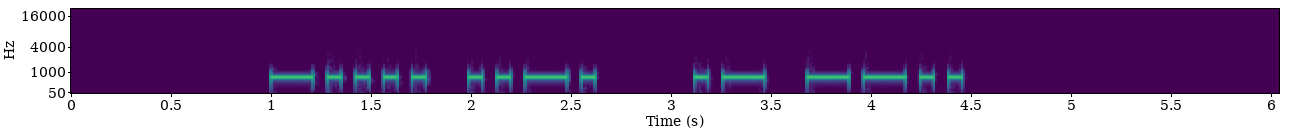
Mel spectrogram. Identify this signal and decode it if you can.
Morse code, heard as a keyed tone, about 17 wpm, 700 Hz. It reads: 6F AZ
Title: Field Day Exchanges Encore - 17wpm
